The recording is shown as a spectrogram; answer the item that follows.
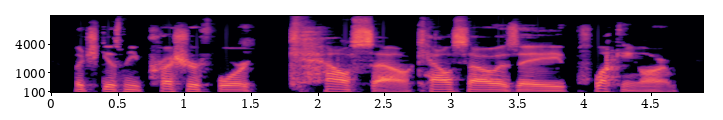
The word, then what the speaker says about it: kau: gives me pressure for cows. Cows is a plucking arm. It sounds like the animal cow, but it's spelled K A U instead of C O W.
